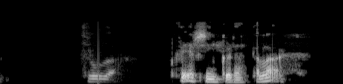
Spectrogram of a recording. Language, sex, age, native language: Icelandic, male, 20-29, Icelandic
